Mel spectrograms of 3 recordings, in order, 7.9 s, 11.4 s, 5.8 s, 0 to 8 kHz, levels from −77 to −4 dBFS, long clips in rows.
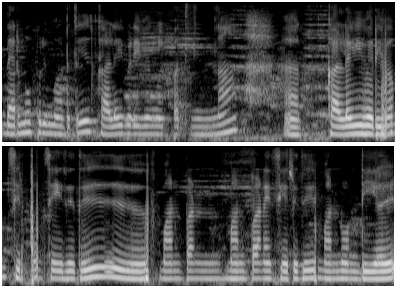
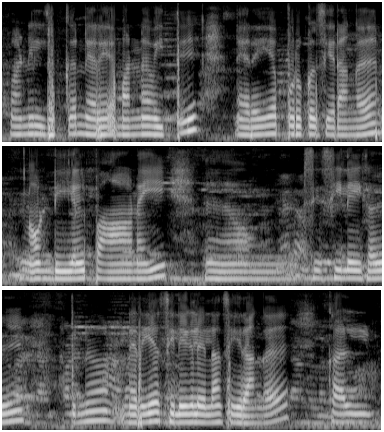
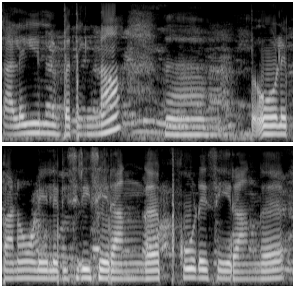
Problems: none marked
